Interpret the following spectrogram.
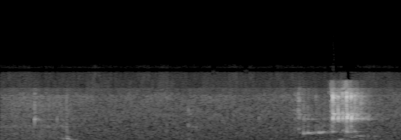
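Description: A short sip drunk from a soda bottle near the end, after a few faint handling noises.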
